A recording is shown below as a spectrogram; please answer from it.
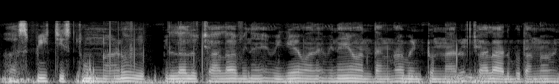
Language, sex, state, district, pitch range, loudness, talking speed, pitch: Telugu, male, Andhra Pradesh, Sri Satya Sai, 130-135 Hz, -17 LUFS, 120 wpm, 130 Hz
